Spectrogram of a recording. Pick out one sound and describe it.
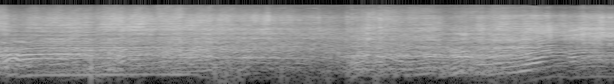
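Motorcycle engines rev and whine loudly nearby.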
